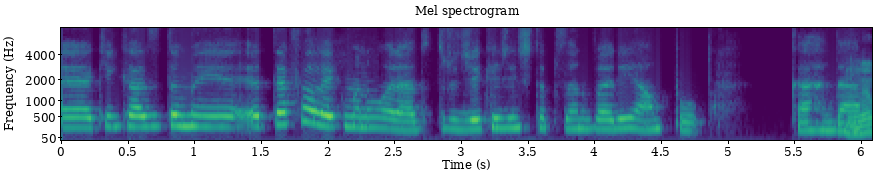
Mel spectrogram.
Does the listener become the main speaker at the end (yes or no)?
yes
